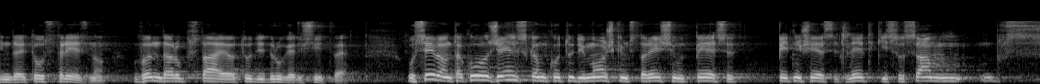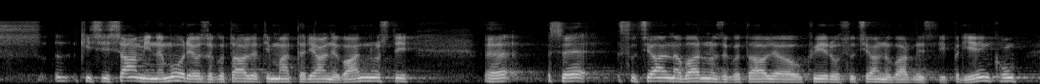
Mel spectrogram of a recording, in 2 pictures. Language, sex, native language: Slovenian, male, Slovenian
